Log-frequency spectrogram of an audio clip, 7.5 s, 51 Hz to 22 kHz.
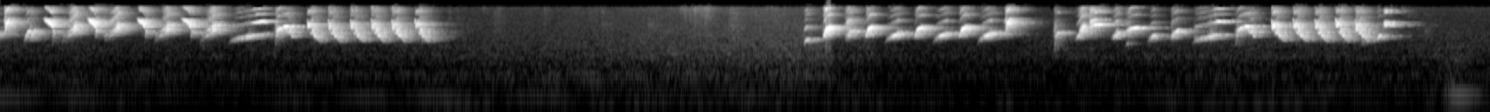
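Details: European goldfinch singing in a 2016 world championship entry, with two long runs of quick, liquid, high-pitched twitters and trills split by a two-second silence, over a steady faint hum.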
